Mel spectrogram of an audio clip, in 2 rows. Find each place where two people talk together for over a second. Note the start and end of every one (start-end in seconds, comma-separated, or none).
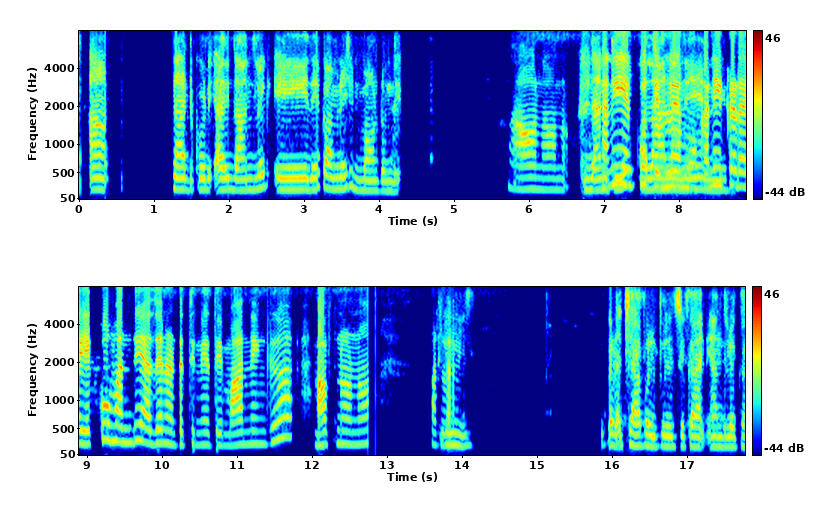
6.9-8.8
